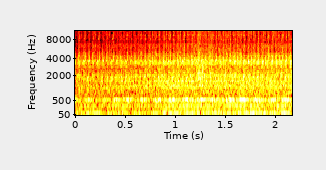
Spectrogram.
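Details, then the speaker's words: Ford Escape 1.6 four-cylinder idling with an uneven, stumbling beat and a popping "bap bap" from the exhaust; one cylinder is dead and misfiring, with a strong shake and no fuel smell at the tailpipe. "صوت زي فرقعه، مش فرقعه يعني تفويته، بب بب بب بب بب. يعني معنى كده ان في سلندر اوريدي ميت، يبقى انا عندي دلوقتي سلندر ميت."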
